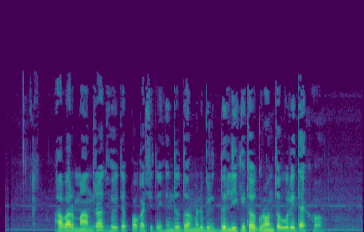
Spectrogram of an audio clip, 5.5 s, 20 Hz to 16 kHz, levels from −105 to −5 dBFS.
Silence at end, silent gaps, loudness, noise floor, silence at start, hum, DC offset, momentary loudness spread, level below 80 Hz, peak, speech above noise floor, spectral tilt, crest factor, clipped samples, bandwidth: 0.6 s; none; -27 LUFS; -58 dBFS; 0.85 s; none; under 0.1%; 10 LU; -70 dBFS; -8 dBFS; 33 dB; -8 dB/octave; 18 dB; under 0.1%; 10.5 kHz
